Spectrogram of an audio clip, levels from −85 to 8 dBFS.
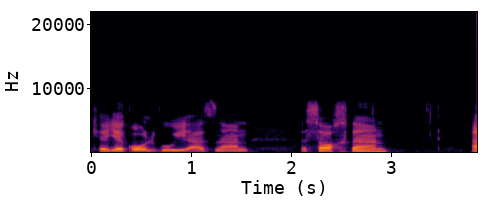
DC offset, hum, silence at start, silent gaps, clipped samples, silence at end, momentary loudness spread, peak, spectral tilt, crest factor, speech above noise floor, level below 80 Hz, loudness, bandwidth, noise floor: under 0.1%; none; 0.1 s; none; under 0.1%; 0 s; 16 LU; -8 dBFS; -5.5 dB/octave; 18 dB; 42 dB; -82 dBFS; -26 LUFS; 8.2 kHz; -67 dBFS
